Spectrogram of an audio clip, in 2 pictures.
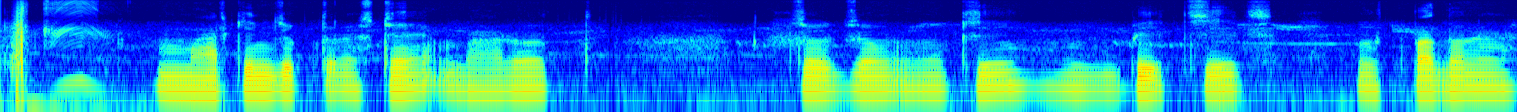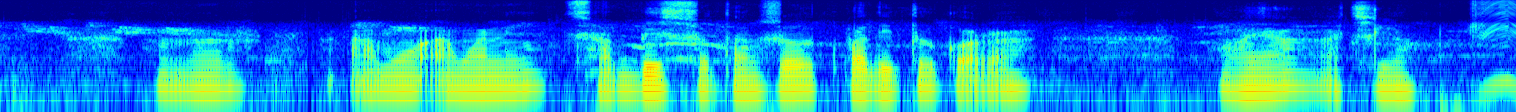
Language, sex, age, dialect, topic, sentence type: Bengali, male, 18-24, Rajbangshi, agriculture, statement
